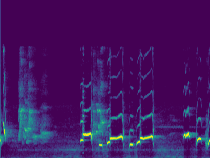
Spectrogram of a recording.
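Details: Kacer (Oriental magpie-robin) singing to stir a quiet house bird. Soft chattering opens, then after a brief lull come bold whistled phrases with upward and downward slurs, ending in a sharp ringing burst.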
